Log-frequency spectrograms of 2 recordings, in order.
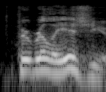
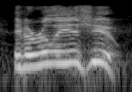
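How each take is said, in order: First: Said in the usual way. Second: Higher, louder, pointed; doubtful challenge. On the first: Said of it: "Peter answered him". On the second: Acted. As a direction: push him to prove it. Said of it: "in case it's somebody else walking on the water".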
